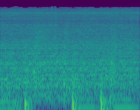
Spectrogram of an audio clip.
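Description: Handheld gas blow torch burning with a steady hiss, over background music with a regular beat.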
